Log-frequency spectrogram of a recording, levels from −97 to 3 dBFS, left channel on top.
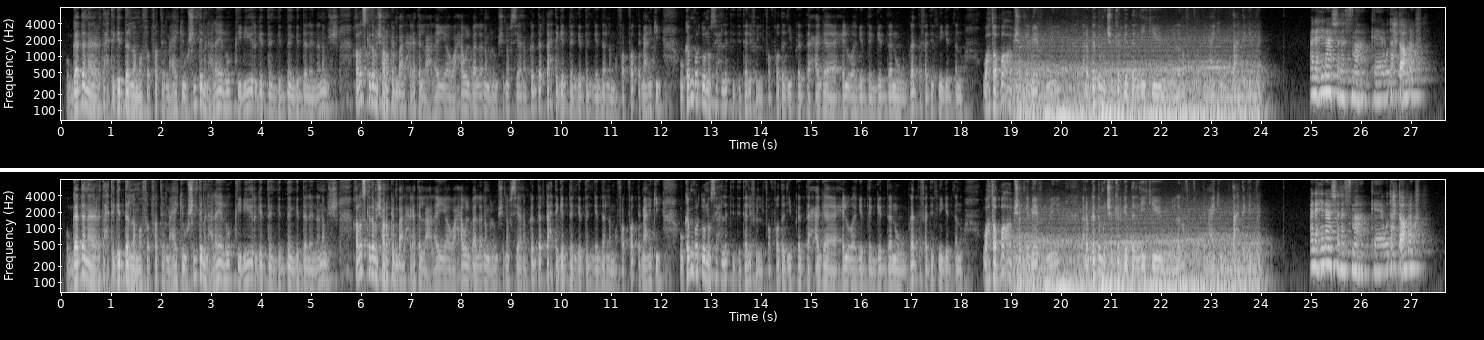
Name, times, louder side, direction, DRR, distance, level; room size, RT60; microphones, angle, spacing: voice 1, 0.1-14.0 14.3-22.5 22.8-24.1, right 1 dB, 40° right, 8 dB, 1.3 m, -27 dB
sound 1, 19.0-24.0, equal, 5° right, 1.3 m, -23 dB
voice 2, 25.0-27.2, right 1 dB, 70° right, 4 dB, 6.3 m, -22 dB
28.5 x 26.0 x 4.3 m, 0.76 s
head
